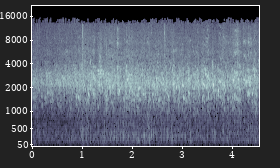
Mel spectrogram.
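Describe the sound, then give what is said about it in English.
A dense, continuous chorus of chirping and peeping from about 23,000 young broiler chickens inside a sealed, climate-controlled poultry house at Valley Pike Farm in Virginia's Shenandoah Valley, steady and loud throughout with no talking. “About 23,000 young chickens will spend most of their lives in this sealed, climate-controlled birdhouse.”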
